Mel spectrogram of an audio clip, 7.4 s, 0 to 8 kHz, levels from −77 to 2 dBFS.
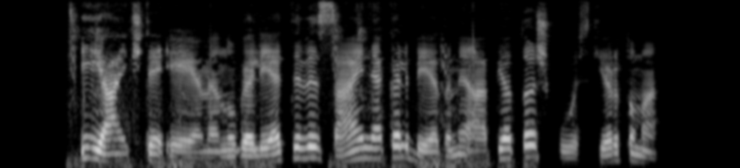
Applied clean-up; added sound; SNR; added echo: neural mask model RNNoise.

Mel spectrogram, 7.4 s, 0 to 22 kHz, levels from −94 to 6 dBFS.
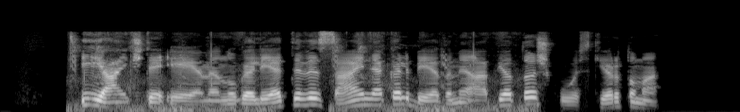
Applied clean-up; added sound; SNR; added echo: none; Frog; 20 dB; none.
